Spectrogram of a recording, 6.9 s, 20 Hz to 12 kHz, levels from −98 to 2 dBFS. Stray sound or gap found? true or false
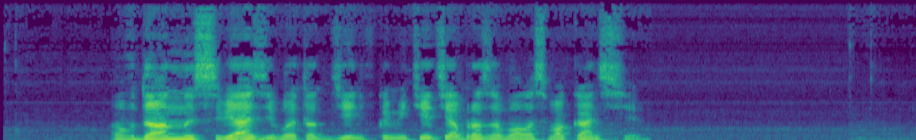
false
